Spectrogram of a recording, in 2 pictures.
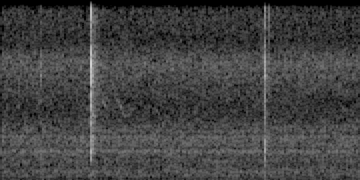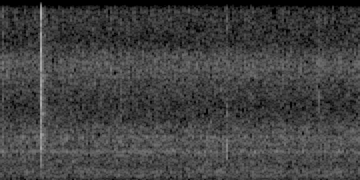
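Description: Short sharp metallic clicks as a hook pick works the pins of a brass six-pin key-in-knob lock cylinder under a tension wrench while it is single-pin picked. The loudest click comes just under a second in, clear ones follow about a second apart, and a few fainter ticks sit over a steady hiss.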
